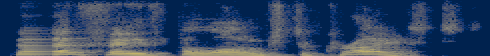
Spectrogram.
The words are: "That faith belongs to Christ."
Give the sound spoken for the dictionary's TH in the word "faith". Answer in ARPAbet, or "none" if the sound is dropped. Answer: TH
